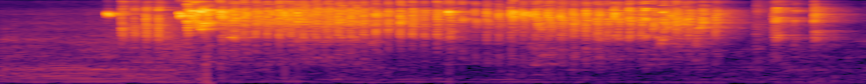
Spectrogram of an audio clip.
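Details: Lovebird in full chatter: after a single thin note, a nearly three-second run of fast, rasping high twitters pulses steadily before tailing off into a few brief chirps.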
